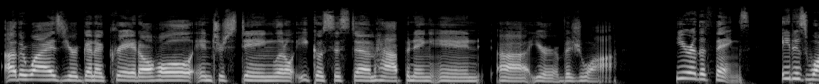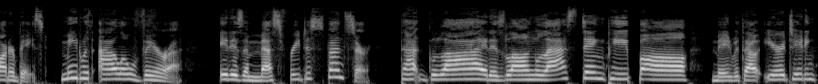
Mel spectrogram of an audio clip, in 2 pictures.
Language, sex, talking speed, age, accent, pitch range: English, female, 145 wpm, 20-39, American, 185-240 Hz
